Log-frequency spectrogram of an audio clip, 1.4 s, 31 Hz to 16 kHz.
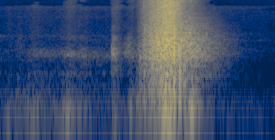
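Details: Keezer CO2 gas bottle feeding new secondary regulators set at about 20 psi: short soft rush of gas swells and fades over half a second; normal flow through the regulator, no leaks or chatter.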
